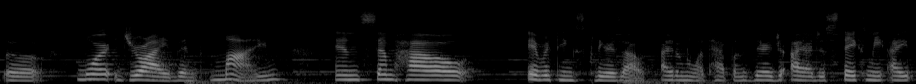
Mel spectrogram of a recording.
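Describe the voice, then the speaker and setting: Young woman telling a personal story. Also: mid-range voice. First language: German. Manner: animated, laughs often, restarts words. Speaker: vlogger. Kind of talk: casual storytelling to camera.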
